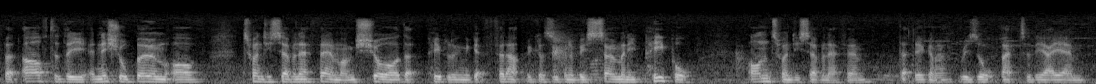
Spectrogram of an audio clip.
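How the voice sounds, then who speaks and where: A man's voice: on the low side, level tone, brisk. Man interviewed over faint noise. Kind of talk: informal interview opinion.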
